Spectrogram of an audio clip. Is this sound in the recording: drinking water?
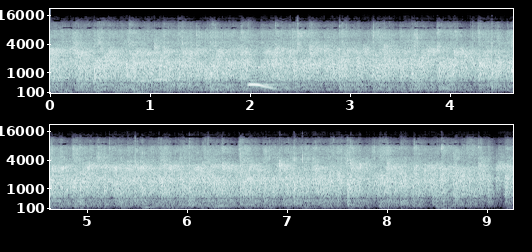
no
